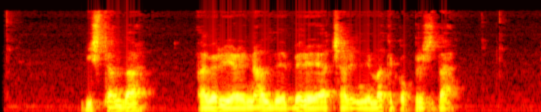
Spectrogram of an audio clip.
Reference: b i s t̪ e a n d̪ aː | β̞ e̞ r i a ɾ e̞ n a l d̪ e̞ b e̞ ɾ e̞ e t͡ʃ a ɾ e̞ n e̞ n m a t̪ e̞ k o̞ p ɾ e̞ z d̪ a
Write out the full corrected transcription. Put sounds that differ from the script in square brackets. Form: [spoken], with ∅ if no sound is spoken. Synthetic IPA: b i s t̪ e a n d̪ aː | β̞ e̞ r i a ɾ e̞ n a l d̪ e̞ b e̞ ɾ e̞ [a] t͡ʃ a ɾ e̞ n e̞ [∅] m a t̪ e̞ k o̞ p ɾ e̞ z d̪ a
